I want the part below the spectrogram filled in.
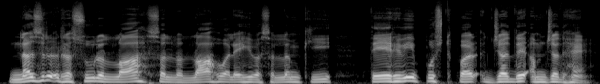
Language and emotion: Urdu, neutral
